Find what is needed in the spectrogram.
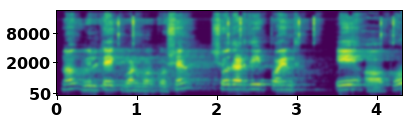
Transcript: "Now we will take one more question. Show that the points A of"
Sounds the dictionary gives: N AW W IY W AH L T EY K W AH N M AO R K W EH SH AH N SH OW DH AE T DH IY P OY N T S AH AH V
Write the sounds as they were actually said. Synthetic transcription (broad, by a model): N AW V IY L T EY K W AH N M AO R K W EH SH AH N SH OW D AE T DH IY P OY N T AH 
